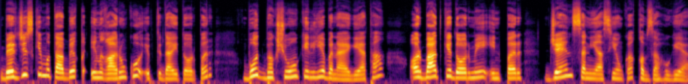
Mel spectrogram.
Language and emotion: Urdu, neutral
